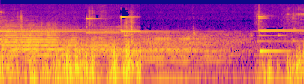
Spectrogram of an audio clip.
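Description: Marching band front ensemble playing a soft percussion passage: chimes and mallet keyboard notes ringing over a few low drum hits, as the full band's chord fades at the start. New ringing notes enter near the end.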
